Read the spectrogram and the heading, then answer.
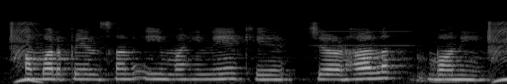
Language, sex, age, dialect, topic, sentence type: Maithili, female, 25-30, Angika, banking, question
